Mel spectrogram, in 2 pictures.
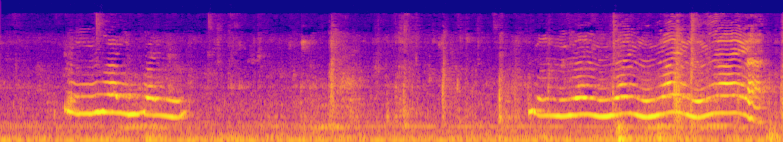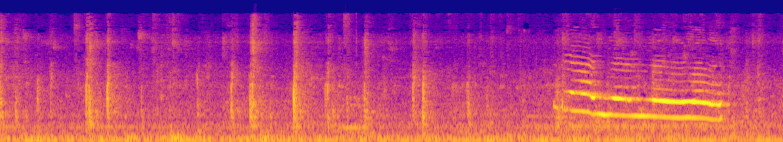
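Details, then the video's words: Bengal kitten vocalizing while eating: three drawn-out, wavering, moaning meow-like calls about a second long each, with chewing clicks and faint crunching between them indoors. "Bengal kitten making funny noise while eating"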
